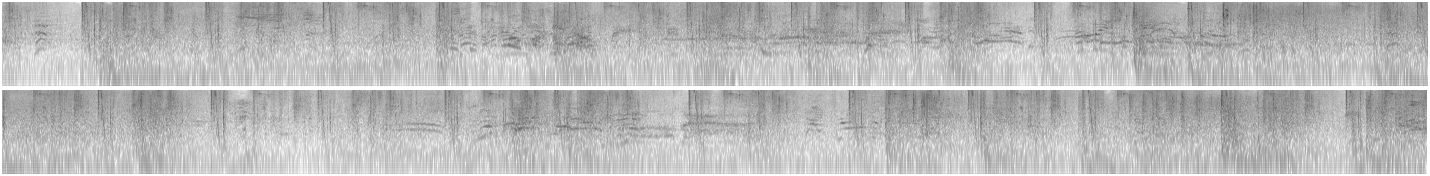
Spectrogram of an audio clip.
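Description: Electric blasts crackle and burst again and again.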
